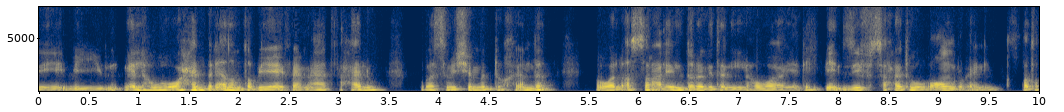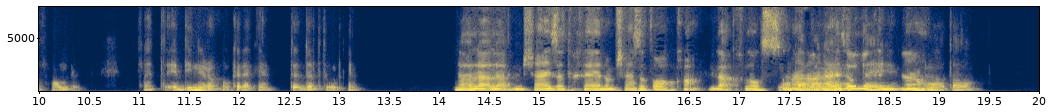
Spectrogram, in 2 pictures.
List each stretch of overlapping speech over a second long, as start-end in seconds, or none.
17.4-19.0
